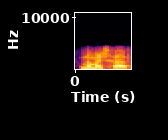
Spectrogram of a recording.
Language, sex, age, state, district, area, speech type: Hindi, male, 18-30, Rajasthan, Bharatpur, urban, conversation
